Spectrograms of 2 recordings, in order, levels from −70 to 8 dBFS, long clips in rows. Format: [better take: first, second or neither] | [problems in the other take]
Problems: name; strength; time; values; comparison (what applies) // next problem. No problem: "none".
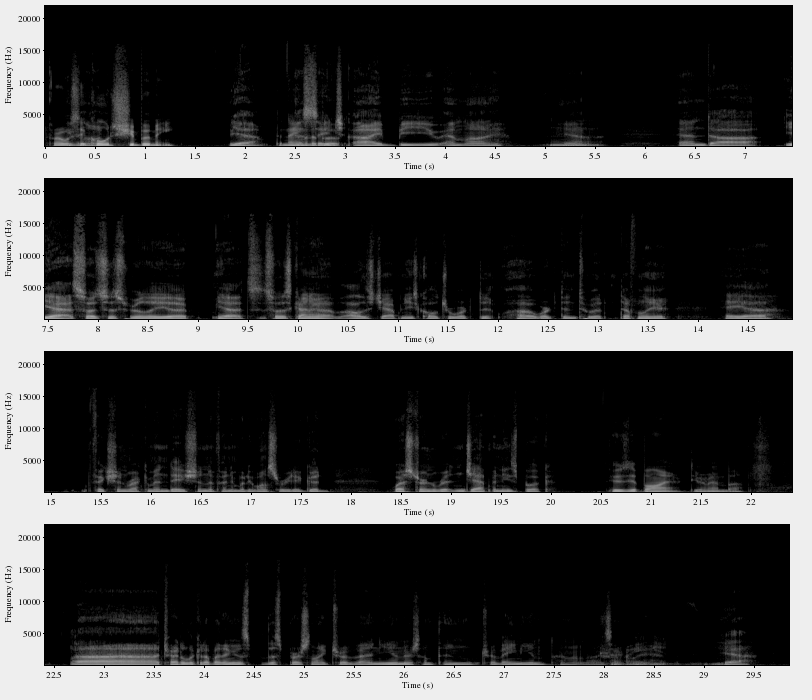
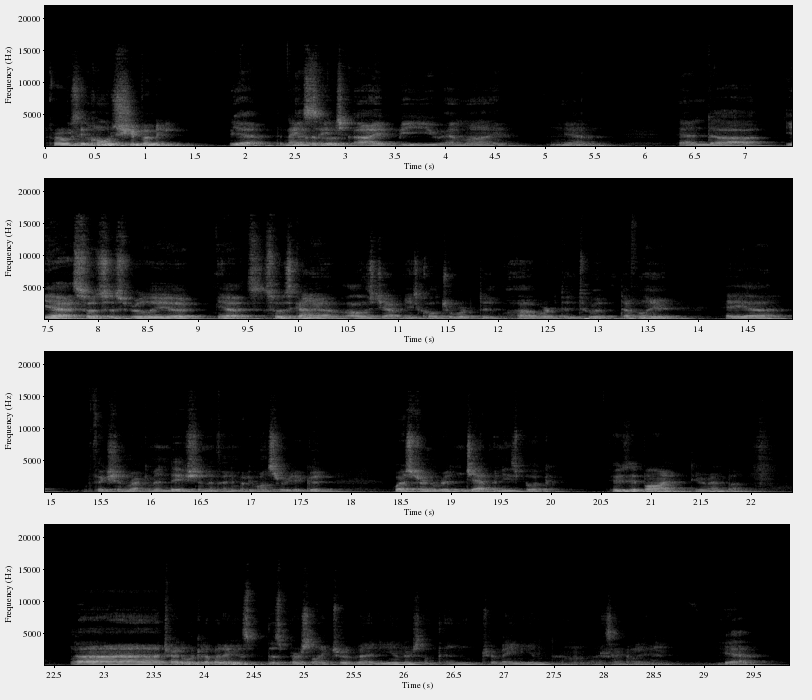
first | off-mic speech; far // room echo; slight; dies away in 0.5 s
